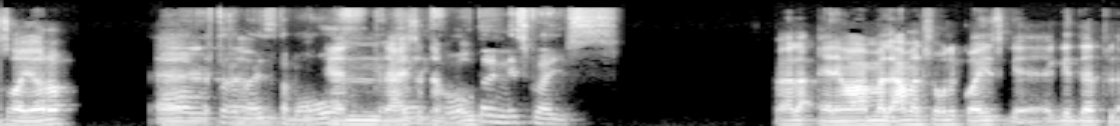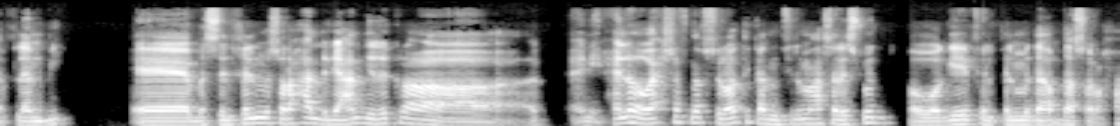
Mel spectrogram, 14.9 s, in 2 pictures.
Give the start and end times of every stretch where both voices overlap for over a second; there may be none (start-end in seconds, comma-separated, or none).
2.0-3.3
